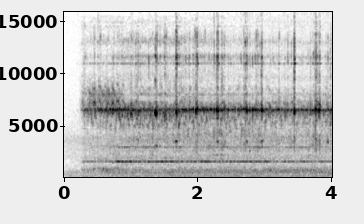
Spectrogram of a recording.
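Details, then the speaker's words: 2000 Dodge Dakota idler pulley removed and spun by hand: spins smoothly but gives a dry, rough whir with a thin steady high whine; worn bearing or gunk inside suspected, not confirmed, so it was replaced. "the reason why I decide to place this because although it still spins smoothly it's making that noise and there's probably gunk or something inside or it's just wearing down"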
